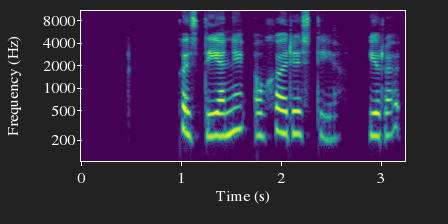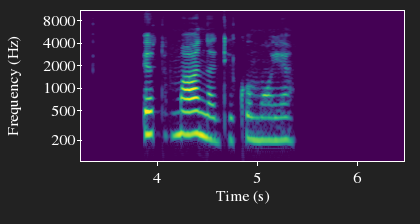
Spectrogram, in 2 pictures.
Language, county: Lithuanian, Marijampolė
